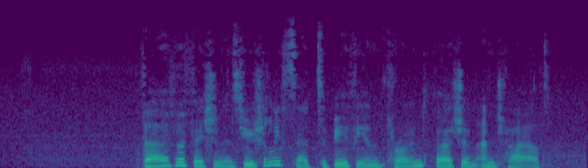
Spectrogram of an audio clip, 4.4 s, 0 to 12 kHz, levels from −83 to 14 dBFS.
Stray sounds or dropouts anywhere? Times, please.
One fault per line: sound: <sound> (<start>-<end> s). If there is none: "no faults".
no faults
